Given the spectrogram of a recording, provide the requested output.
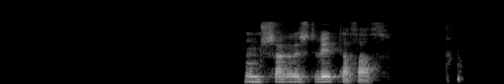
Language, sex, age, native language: Icelandic, male, 20-29, Icelandic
